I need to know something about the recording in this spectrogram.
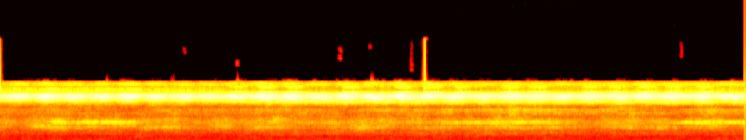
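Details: High, sustained cricket trill at night, evenly pulsing and never pausing, overlaid with faint lower chirping notes and a single brief click midway.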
